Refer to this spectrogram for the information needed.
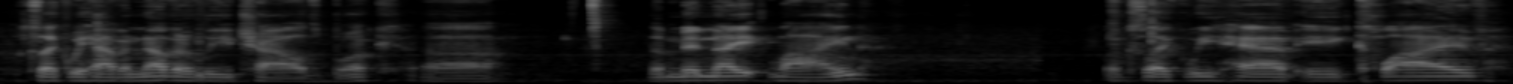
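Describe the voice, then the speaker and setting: A man's voice: lowish voice, a little mellow. A man with a stuffy head cold, talking casually and unhurriedly through a pile of books, with many fillers. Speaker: book channel host. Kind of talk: casual unboxing talk. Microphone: off-camera voice, faceless video.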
